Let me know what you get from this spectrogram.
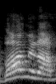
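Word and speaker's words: Bogdanove: Yeah, Bogdanov. We said it right. We were saying it right the whole time, Tony.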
